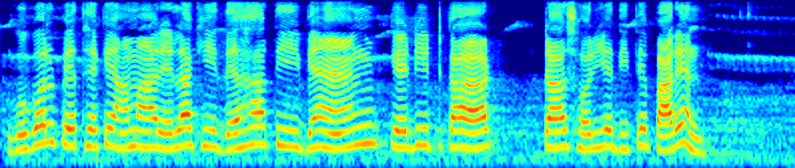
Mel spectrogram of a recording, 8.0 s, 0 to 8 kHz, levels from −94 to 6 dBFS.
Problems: none marked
